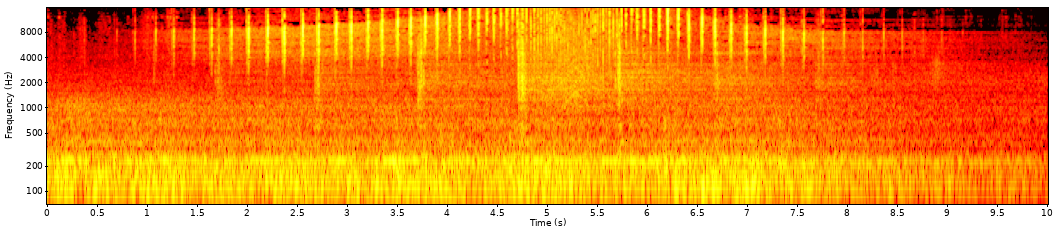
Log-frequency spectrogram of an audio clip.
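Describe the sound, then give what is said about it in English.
A self-driving car on autopilot rolls along at a safe, low speed, its steady low engine and road rumble filling the scene while a faint, regular ticking repeats throughout; no one speaks. “The car slows down to a safe speed and drives autonomously towards its destination.”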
